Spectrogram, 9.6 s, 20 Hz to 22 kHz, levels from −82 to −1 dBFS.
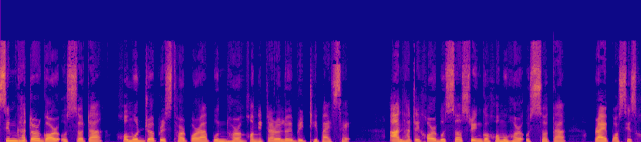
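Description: Right after "উচ্চতা সমুদ্ৰপৃষ্ঠৰ পৰা", from 3.31 to 4.02 s, there is repeated packet loss with a robotic sound. Four gaps hit in quick succession. The longest is 69 ms. Each is patched by stretching the last sound, so about a third of the span is filled-in and choppy.

Overlapping this, a call bitrate drop starts at 3.70 s and lasts until 7.47 s. The bandwidth estimate fell and the encoder moved from 32 to 16 kbps. It stays at the lower rate for about 2.7 s. Coarser coding makes the speech sound rough and watery until the bitrate recovers.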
